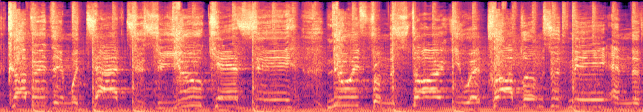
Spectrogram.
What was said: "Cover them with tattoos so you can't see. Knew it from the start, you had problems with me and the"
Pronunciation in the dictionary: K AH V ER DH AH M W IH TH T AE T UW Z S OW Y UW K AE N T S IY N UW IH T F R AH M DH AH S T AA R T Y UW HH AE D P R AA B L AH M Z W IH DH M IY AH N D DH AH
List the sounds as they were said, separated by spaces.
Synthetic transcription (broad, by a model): K AH V ER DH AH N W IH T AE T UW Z S OW Y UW K AE N T S IY N UW IH T F R AH M DH AH S T AA R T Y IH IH D P R AA B L AH M Z W IH DH M IY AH N DH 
